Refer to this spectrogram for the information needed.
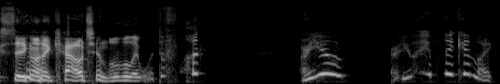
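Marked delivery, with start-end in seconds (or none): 1.4-4.8 play-acted, totally wasted, stoned and out of it. Acting out someone wrecked on a couch meeting a stranger: imitating someone very high. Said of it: "wrecked out of your mind".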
